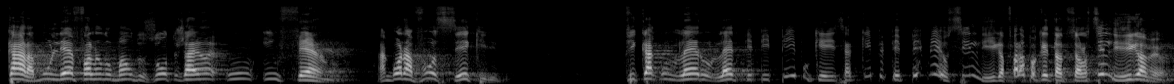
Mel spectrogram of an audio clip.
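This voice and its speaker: Paulista pastor preaching, high voice, loud and slangy, big hall echo. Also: male voice, big pitch swings, normal speed. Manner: emphatic and colloquial, slangy asides to the congregation. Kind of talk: sermon. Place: church hall. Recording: long church-hall reverb.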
